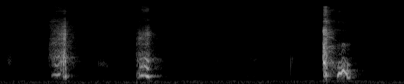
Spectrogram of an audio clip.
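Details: Three short, sharp sneezes in a quiet room, the last a quick double burst. Sneezing.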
